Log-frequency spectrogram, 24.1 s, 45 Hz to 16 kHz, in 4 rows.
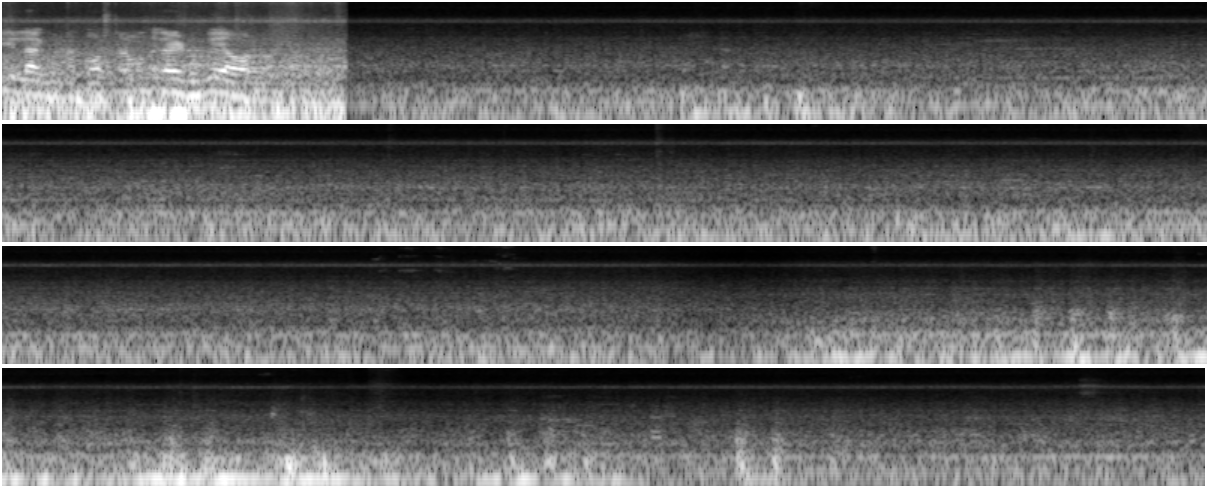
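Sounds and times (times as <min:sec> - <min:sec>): train wheels rumbling on rails: 0:00.0 - 0:24.0
faint high whine: 0:01.8 - 0:16.0.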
